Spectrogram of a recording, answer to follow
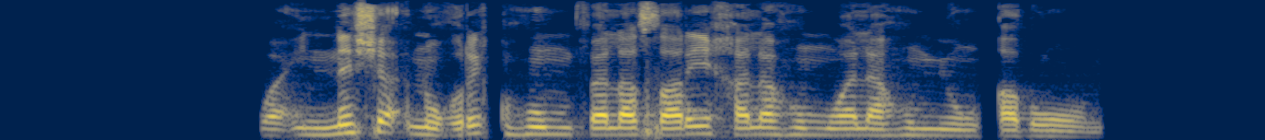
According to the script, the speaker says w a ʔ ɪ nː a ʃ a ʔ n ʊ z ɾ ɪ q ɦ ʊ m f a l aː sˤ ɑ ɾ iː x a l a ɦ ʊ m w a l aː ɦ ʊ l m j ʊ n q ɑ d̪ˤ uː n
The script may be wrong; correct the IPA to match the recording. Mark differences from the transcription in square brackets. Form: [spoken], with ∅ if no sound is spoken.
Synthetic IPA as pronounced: w a ʔ ɪ nː a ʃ a ʔ n ʊ [ɣ] ɾ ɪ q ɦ ʊ m f a l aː sˤ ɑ ɾ iː x a l a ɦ ʊ m w a l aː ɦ ʊ [∅] m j ʊ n q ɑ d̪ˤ uː n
